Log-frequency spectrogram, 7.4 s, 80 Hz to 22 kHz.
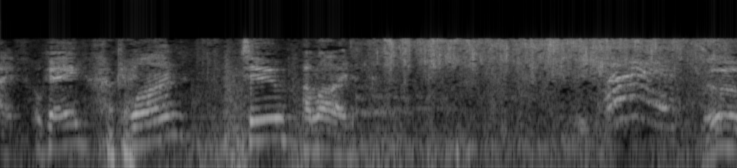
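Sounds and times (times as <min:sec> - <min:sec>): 
speech: 0:00.0 - 0:04.1, 0:05.8 - 0:07.3
bucket of water poured over a man's head: 0:03.6 - 0:07.3.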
